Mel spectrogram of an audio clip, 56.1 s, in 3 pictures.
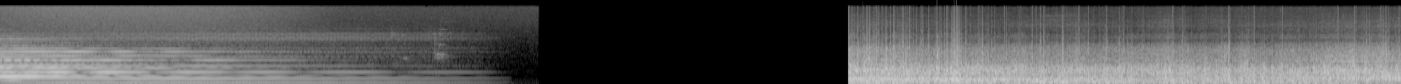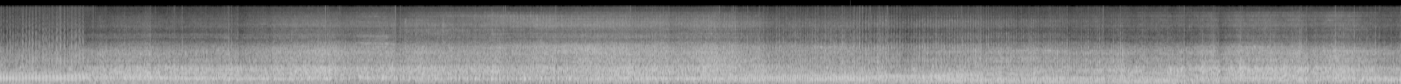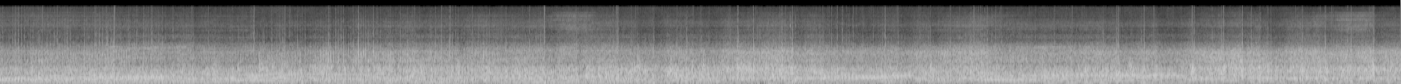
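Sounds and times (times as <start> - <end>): wind rushing: 11.3 - 56.0
motorcycle engine revving: 11.5 - 56.0.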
